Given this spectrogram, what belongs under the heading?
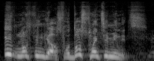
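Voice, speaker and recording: A middle-aged Nigerian man preaching a sermon, dropping to a hush and then rising to loud exclamations. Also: very high voice, big pitch swings, a little fast. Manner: dramatic, swings from hushed to shouting. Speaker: pastor.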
